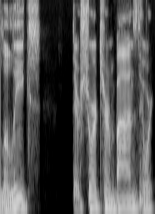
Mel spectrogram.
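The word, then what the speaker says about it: LELIQ: also was talking about leaks and things like that. So, I'll just spell out that. That's the last point I'll make here. Okay. So, leak which is spelled L E L IQ and then the plural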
